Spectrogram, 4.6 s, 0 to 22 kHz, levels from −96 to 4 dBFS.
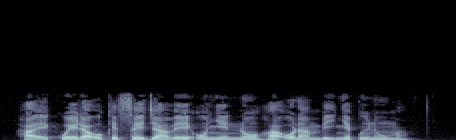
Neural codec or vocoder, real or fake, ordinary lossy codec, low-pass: none; real; MP3, 96 kbps; 7.2 kHz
